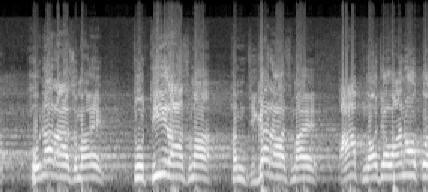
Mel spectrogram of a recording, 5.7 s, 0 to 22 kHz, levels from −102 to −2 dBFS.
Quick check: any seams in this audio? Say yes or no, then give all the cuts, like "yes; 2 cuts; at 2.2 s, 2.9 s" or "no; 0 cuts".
no; 0 cuts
